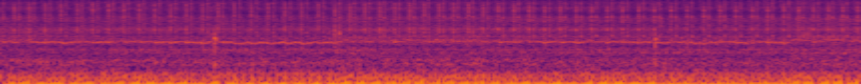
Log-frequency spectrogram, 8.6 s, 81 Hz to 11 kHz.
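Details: BMW E30 at idle after a new distributor cap and rotor: a low, choppy idle with an irregular thump breaking the rhythm. The misfire persists.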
